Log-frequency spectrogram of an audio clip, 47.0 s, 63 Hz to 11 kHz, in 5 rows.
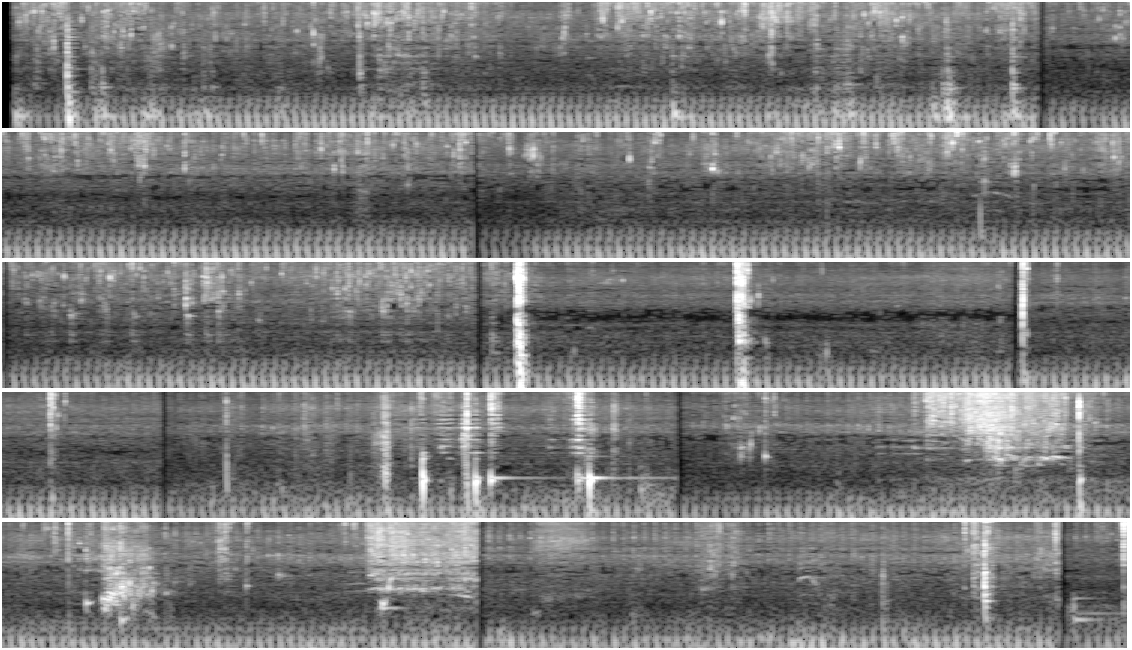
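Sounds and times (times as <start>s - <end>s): water trickling and dripping: 0.1s - 22.8s.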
